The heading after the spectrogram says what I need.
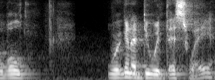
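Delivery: ordinary talk, nothing marked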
